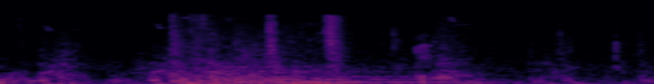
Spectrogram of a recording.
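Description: A pickaxe swings and strikes in a video game.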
